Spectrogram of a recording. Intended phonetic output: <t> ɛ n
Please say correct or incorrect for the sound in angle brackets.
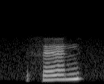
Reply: incorrect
